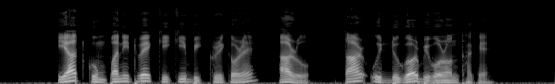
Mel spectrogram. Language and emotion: Assamese, neutral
